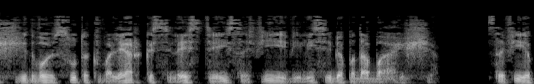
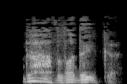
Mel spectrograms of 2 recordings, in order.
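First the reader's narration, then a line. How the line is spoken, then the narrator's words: Exclaimed in chorus. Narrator (Russian): хором воскликнули Селестия и София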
